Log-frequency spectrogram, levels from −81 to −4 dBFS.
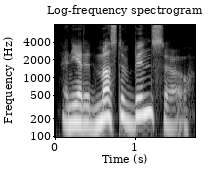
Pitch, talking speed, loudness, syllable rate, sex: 180 Hz, 240 wpm, -17 LUFS, 4.4 syllables/s, male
